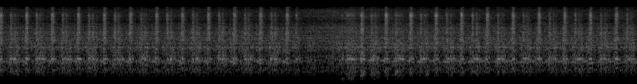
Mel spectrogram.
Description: 2004 ESCALADE ESV 6.0L LQ9 ENGINE, misfire on cyl#2 only at idle... intake valve leak is suspected...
